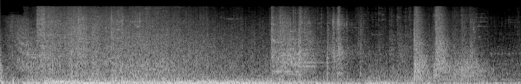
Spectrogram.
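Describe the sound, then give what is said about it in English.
Rocket-propelled grenade exploding against a Hummer: a loud, sustained rumbling blast with several sharper bursts cracking through it. “he pulled the trigger, sending the rocket to the Hummer down below. Oh shit! RPG! Get down!”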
